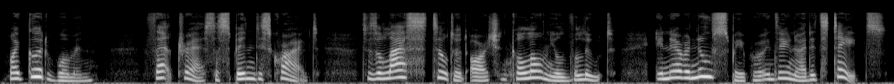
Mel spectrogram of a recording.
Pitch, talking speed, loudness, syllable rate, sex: 240 Hz, 155 wpm, -17 LUFS, 5.2 syllables/s, female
